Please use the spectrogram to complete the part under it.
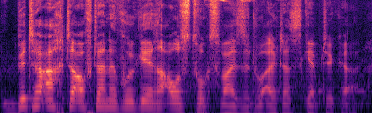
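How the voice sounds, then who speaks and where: Man acting as smug schoolboy detective, over-polite, pompous, animated mid-pitched voice, parody audio drama. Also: unhurried.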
